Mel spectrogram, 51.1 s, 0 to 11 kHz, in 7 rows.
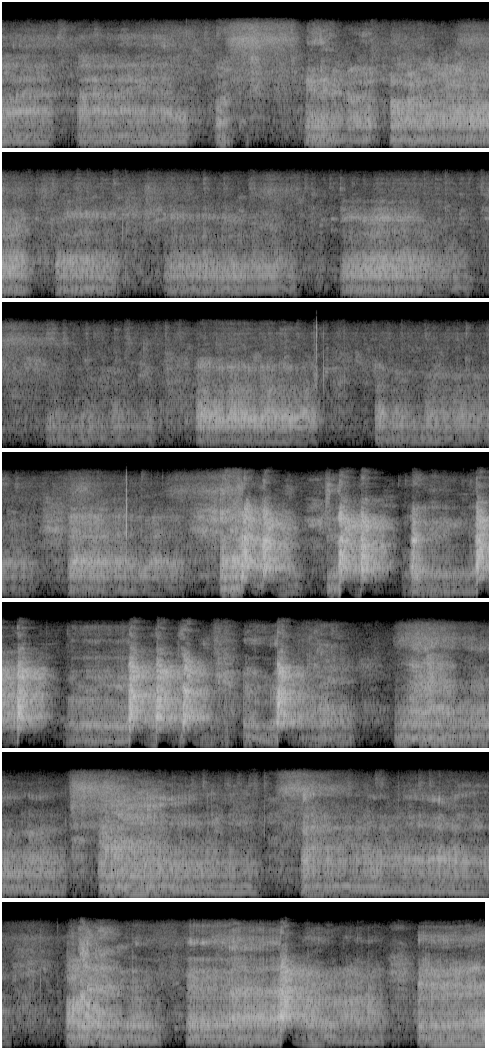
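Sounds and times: dogs growling: 0:00.0 - 0:51.0
dog barking: 0:25.5 - 0:26.2, 0:27.0 - 0:27.8, 0:29.0 - 0:30.0, 0:31.1 - 0:32.3, 0:33.4 - 0:33.8, 0:48.0 - 0:48.4.

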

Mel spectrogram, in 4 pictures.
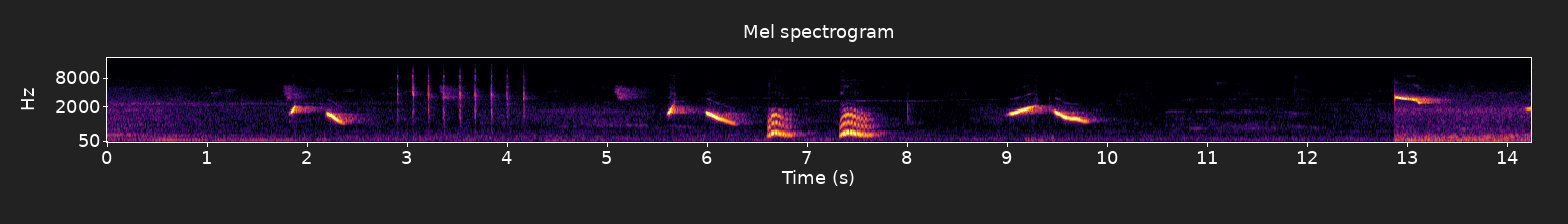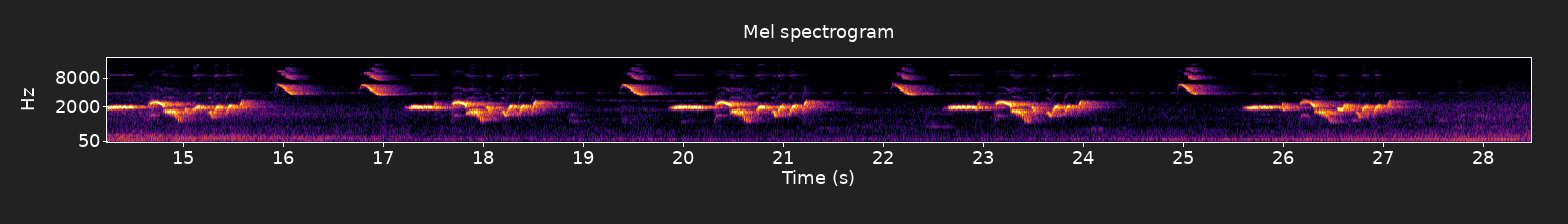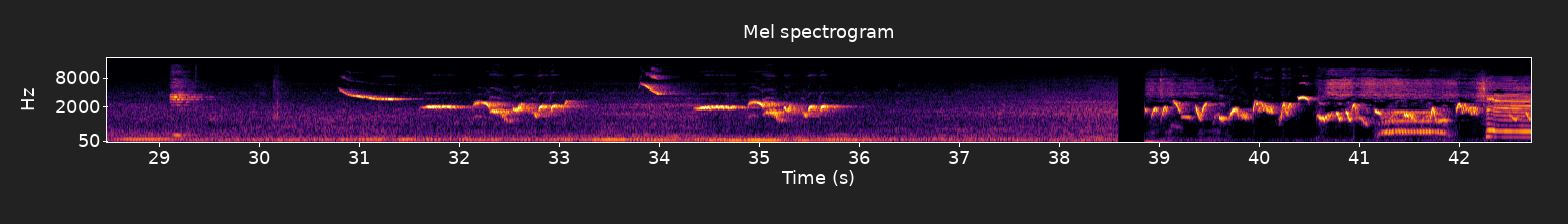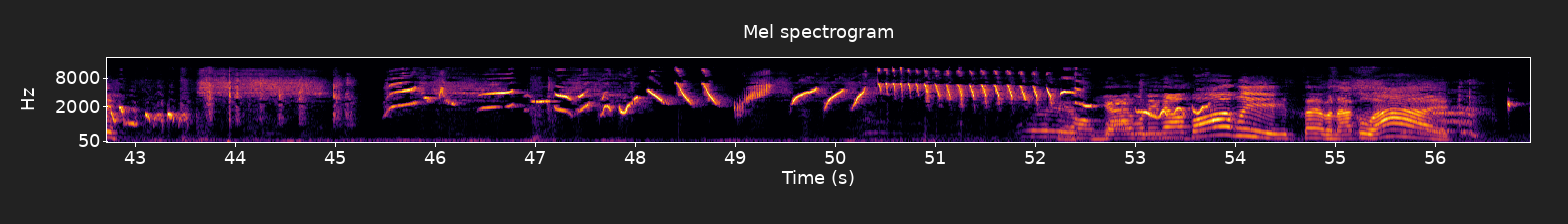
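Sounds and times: bird singing whistled phrases: 0:01.8 - 0:03.6, 0:05.6 - 0:08.2, 0:09.0 - 0:10.0, 0:12.9 - 0:13.3, 0:14.2 - 0:21.5, 0:25.0 - 0:27.3, 0:30.8 - 0:33.2, 0:33.9 - 0:35.9, 0:38.9 - 0:53.6.

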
